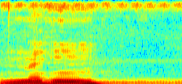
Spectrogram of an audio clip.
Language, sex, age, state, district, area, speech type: Hindi, male, 30-45, Uttar Pradesh, Azamgarh, rural, read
